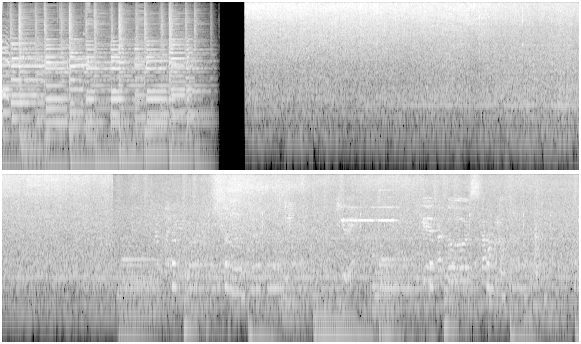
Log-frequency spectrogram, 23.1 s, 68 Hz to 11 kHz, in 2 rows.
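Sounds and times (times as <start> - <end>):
background music: 0.0 - 4.3, 13.8 - 23.0
batter sizzling on hot plate: 4.9 - 13.8, 15.7 - 18.0.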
